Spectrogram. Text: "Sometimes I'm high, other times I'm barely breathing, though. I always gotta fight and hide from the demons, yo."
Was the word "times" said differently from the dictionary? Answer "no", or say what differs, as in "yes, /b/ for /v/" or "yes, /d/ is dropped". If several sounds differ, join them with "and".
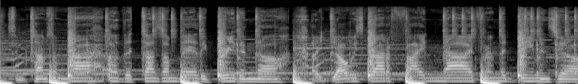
no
